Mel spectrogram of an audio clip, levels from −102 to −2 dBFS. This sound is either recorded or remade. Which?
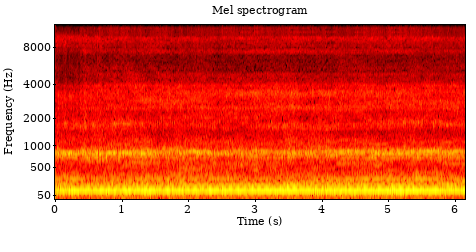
remade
